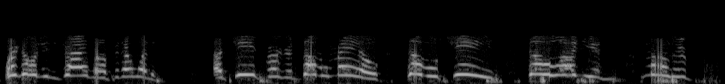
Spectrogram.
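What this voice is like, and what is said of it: Imitates another person's voice. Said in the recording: “I do a great Jim Cornette ... that you do that impression of him”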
